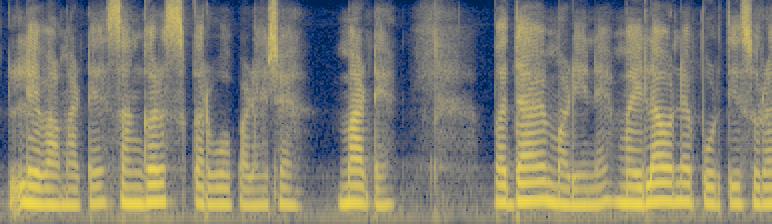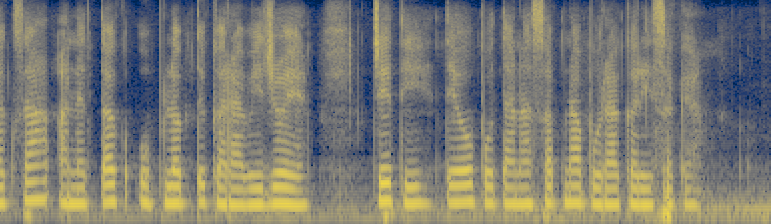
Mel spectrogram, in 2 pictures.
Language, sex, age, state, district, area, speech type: Gujarati, female, 18-30, Gujarat, Anand, urban, spontaneous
